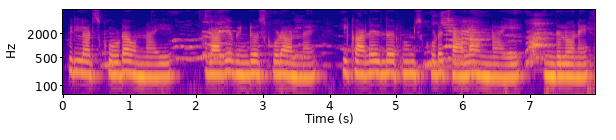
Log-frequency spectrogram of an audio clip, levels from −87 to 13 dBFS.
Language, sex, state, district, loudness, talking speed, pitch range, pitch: Telugu, female, Andhra Pradesh, Annamaya, -15 LUFS, 105 wpm, 175-200 Hz, 195 Hz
